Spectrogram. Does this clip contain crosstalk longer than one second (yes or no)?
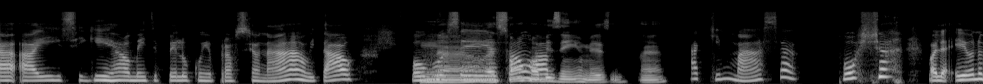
yes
